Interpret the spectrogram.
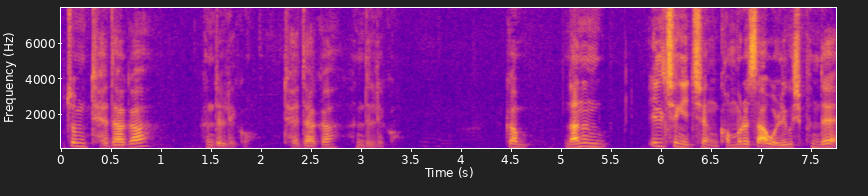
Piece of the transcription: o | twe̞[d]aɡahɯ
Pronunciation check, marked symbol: correct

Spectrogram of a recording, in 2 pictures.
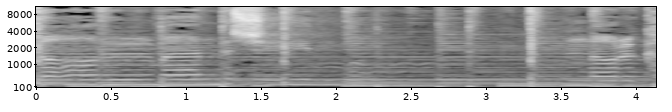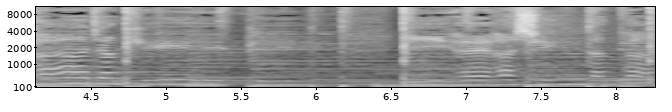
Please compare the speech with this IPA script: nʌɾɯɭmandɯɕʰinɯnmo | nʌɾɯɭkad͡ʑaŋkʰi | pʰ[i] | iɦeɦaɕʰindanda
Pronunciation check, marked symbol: correct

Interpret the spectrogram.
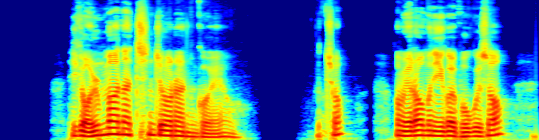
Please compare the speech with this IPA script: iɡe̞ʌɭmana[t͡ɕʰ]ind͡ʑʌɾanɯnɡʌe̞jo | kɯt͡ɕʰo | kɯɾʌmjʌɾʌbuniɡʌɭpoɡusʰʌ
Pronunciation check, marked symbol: correct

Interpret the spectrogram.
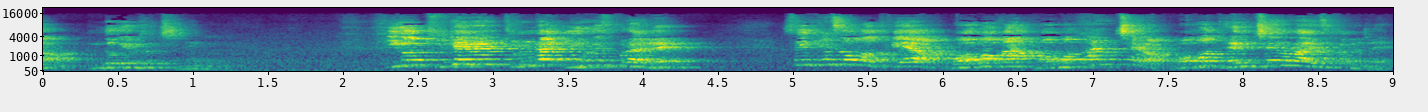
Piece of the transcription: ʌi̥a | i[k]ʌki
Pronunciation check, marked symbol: incorrect: ɡ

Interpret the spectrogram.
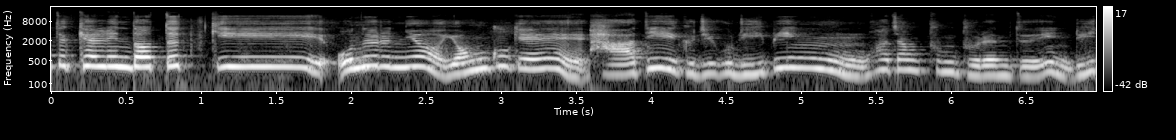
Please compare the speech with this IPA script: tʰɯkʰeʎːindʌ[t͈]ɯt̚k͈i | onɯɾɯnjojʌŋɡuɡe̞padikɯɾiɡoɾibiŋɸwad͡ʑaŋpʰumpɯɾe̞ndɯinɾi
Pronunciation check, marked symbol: correct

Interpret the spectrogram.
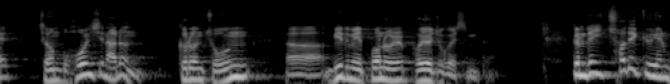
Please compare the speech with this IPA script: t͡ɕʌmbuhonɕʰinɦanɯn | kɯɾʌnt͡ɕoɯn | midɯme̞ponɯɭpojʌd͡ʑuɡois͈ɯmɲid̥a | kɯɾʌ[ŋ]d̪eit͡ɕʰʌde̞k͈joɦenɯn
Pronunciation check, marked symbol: incorrect: n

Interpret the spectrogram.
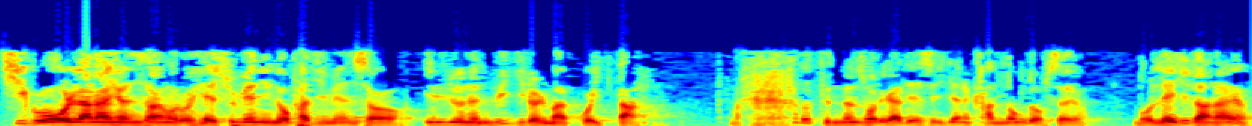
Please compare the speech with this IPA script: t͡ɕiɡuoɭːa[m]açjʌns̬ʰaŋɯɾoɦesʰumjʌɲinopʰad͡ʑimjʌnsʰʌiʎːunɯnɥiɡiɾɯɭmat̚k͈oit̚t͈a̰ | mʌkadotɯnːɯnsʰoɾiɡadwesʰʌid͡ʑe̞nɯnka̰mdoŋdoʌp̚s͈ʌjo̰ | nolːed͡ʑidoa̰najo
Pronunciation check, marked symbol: incorrect: n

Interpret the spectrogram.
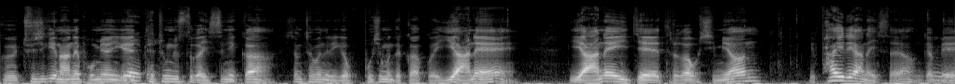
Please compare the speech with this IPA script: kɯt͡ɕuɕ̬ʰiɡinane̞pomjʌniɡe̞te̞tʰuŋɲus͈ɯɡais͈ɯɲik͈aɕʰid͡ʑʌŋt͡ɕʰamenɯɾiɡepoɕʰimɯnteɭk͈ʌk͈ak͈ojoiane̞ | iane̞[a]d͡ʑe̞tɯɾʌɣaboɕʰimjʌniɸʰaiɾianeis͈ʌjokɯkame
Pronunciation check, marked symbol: incorrect: i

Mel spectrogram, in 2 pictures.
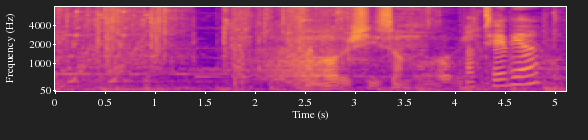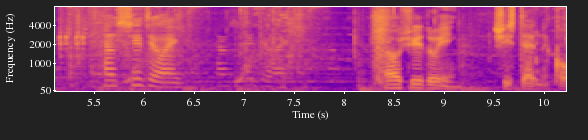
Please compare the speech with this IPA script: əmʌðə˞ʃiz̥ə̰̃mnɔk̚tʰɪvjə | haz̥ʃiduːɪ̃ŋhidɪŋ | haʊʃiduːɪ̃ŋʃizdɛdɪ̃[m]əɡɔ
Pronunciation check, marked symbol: incorrect: n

